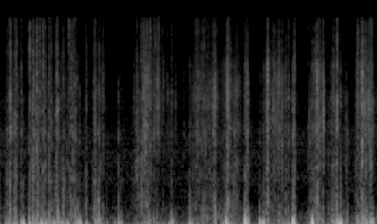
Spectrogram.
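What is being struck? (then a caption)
Foam clay of tiny polystyrene beads in putty. A palm-sized slab of soft, solid orange foam clay, made of tiny polystyrene beads in putty, is held in both hands in front of the microphone and squeezed and kneaded with the fingertips. This produces dense, irregular crinkly crackling and squishing pops with soft low thumps, each burst dying away almost at once.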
